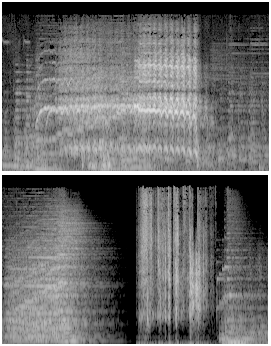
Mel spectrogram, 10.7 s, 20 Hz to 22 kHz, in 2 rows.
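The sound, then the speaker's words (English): A horse neighs loudly with a long, wavering whinny, followed by a second neigh and then quick, sharp hoofbeats clip-clopping, with no one talking. “Suddenly, the pumpkin turned into a grand coach, and the mice turned into 6 strong horses.”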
